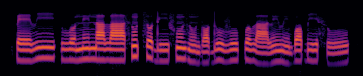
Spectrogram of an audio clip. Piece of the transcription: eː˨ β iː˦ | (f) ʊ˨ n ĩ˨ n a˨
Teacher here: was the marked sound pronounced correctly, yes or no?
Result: no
